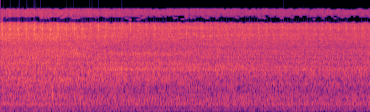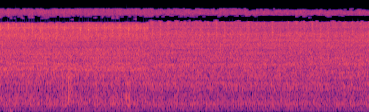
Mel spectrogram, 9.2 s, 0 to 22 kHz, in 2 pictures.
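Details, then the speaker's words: Jeep Grand Cherokee 3.6L at idle: fast, fairly regular light ticking about three per second from the belt area, also heard while driving; worn belt tensioner shaking and rattling, to be replaced. "so we're going to go ahead and remove that belt tensioner just because as you saw my last clip it was shaking and rattling I do hear it when I'm driving"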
